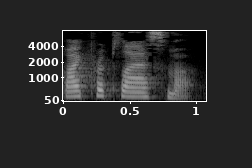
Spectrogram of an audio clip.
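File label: "micro plasma", English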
